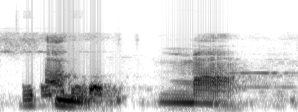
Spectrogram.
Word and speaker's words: আত্মা: তাহলে উচ্চারণ হওয়ার কথা ছিল কি? আত্মা। কিন্তু আত্মা না বইলে আমরা বলি আত্মা, আত্মা না বইলে আমরা আত্মা বলি।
